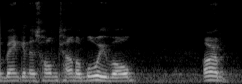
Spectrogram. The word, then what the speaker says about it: Louisville: in his hometown of Louisville um basically it's pronounced lower ball for the uninitiated for the people that never been there and that Louis Bill and they initiated the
